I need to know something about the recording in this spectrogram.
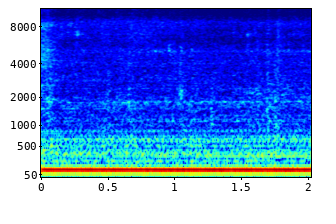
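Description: Portable air conditioner running with a steady low hum.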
